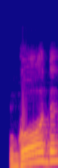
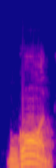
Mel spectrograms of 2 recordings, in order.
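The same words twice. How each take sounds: First: गोद with a plain, un-nasalised o; oral vowel. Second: गोद said as गोंद, o through the nose; nasalised vowel. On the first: Teacher reading a minimal pair, गोद with oral vowel. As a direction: keep the o of गोद out of the nose. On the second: Teacher reading a minimal pair, गोद with nasalised vowel. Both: Shown as a demonstration. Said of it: "जो अनुनासिकता यहाँ पर है".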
